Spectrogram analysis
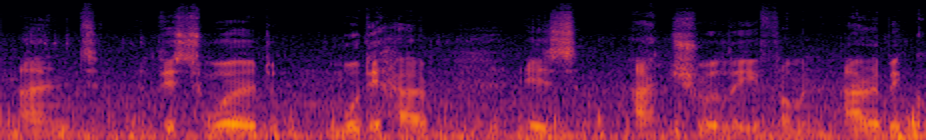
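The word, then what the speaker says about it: Mudéjar: would now be called Mudihar, spelled Mudijar in English but pronounced Mudihar. And this word Mudihar is actually from an Arabic word called Mudajjan, which means tamed.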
